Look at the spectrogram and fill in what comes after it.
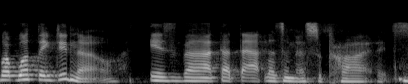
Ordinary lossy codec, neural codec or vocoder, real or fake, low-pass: Opus, 24 kbps; codec, 16 kHz, 1 kbps, X-Codec, HuBERT features, trained on balanced general audio; fake; 7.2 kHz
